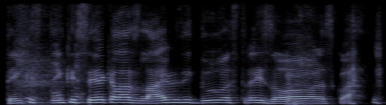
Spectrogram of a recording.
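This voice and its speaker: A man's voice: sits high, fairly even intonation, measured pace. A Brazilian man speaking casually as the co-host of a podcast.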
